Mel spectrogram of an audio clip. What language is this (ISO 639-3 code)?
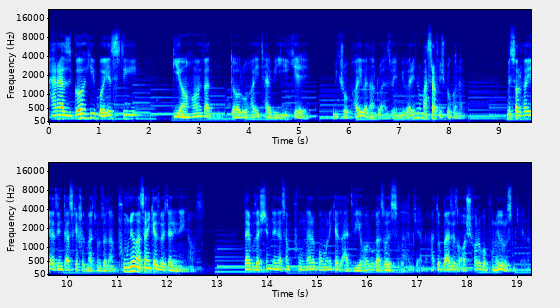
fas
